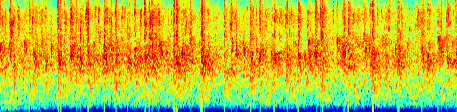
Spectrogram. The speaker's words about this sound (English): So thank you very much for coming today. Can we give a big round of applause for our participants?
